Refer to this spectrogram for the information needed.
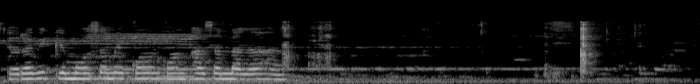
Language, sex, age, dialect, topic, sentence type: Magahi, female, 56-60, Central/Standard, agriculture, question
